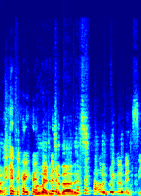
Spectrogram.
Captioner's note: laughs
